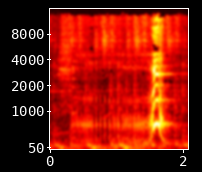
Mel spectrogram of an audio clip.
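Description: Shih Tzu puppy giving a short yip that rises and falls in pitch about one and a half seconds in, after a faint low grumble.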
